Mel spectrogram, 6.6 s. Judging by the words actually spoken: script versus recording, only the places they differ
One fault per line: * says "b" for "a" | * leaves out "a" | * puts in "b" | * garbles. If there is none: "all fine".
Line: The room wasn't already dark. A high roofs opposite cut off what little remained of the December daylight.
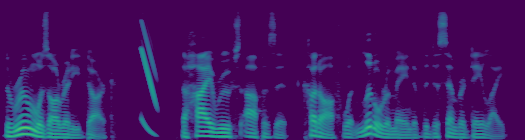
* says "was" for "wasn't"
* says "The" for "A"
